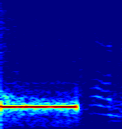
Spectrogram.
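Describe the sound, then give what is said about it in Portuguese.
A single long, steady ringback tone on an unanswered phone call to a woman sounds clearly for under a second before a voice begins talking. “Tô ligando pra ela, não atende.”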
